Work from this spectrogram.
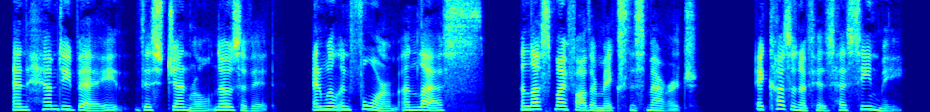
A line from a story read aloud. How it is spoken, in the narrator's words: she faltered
